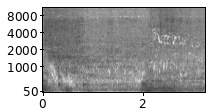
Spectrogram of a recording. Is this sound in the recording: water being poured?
yes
